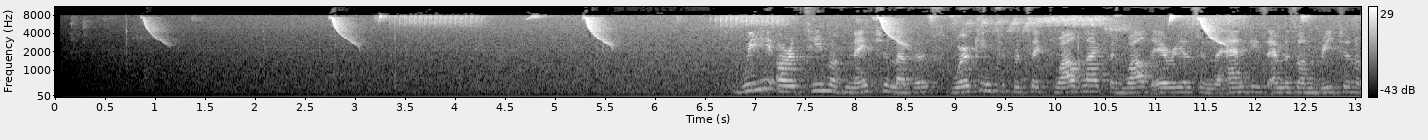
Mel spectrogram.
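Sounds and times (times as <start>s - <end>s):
insects hissing: 2.6s - 13.0s
high pulsing insect trill: 2.8s - 13.0s.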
